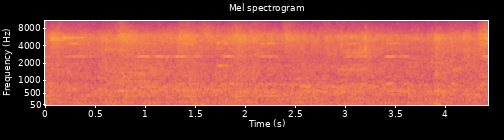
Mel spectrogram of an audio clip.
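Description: Steady low rumbling noise over the general hubbub of a busy supermarket, with a few faint steady tones in the background.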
